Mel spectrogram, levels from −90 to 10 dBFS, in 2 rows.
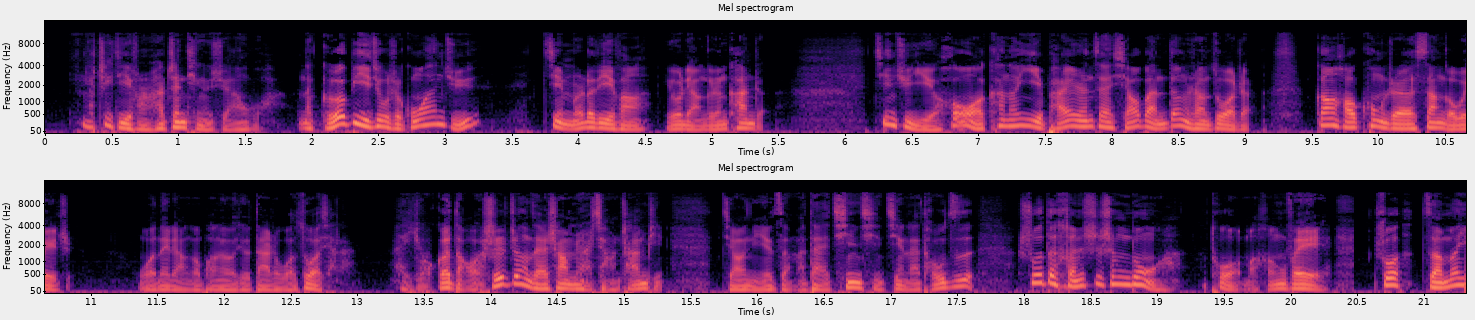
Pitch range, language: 90-135 Hz, Chinese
